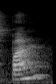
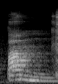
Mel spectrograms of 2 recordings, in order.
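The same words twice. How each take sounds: First: Said in the usual way. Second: "pam" with a long humming M; Cali-style "pam", slow, N turned into M; Cali final M. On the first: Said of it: "en Cali no comemos pan". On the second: Shown as a demonstration. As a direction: say pam for pan, lips closed on M. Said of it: "y la M".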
